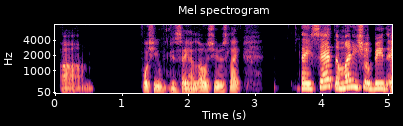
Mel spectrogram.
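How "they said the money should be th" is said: high, pitched-up imitation of her tone; high-voiced mock manager; raised pitch. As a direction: mimic her tone going up. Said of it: "her tone just went up a little pitch".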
